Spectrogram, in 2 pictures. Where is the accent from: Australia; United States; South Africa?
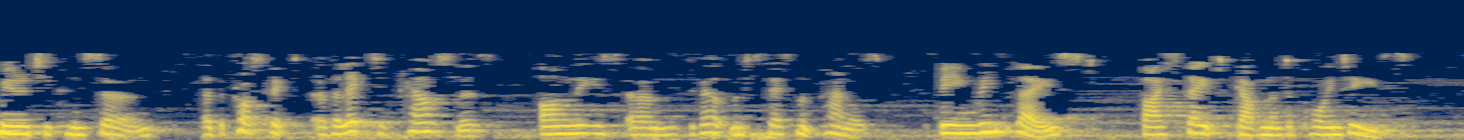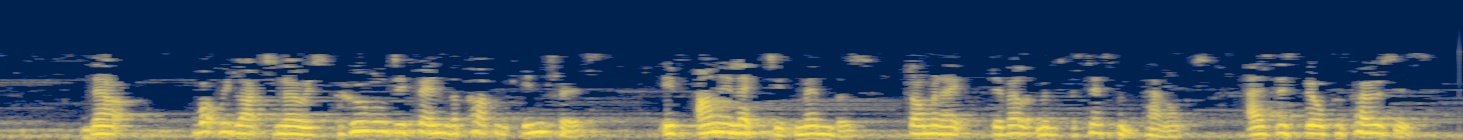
Australia; Norwood, South Australia; well, I'm from Norwood Payne and St. Peter's, and there's been a big row going on there about heritage.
